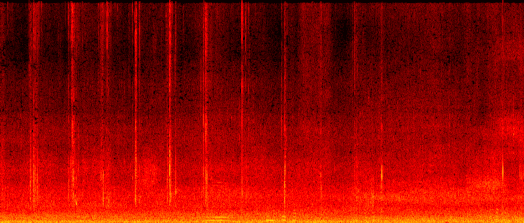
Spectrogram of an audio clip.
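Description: Steady rushing noise of a fast-flowing river mixed with wind buffeting the microphone. Scattered light clicks run through it, and a brief low hum comes about four seconds in.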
